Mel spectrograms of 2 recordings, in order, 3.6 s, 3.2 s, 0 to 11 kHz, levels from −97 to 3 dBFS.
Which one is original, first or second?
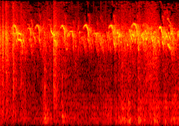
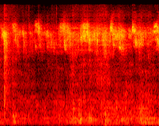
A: first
